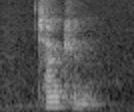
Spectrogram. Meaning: 1. to fuel, to refuel (fill a fuel tank of a vehicle) 2. to drink a lot of alcohol 3. to move forcefully against resistance
- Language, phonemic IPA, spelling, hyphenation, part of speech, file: German, /ˈtaŋkən/, tanken, tan‧ken, verb, De-tanken.ogg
